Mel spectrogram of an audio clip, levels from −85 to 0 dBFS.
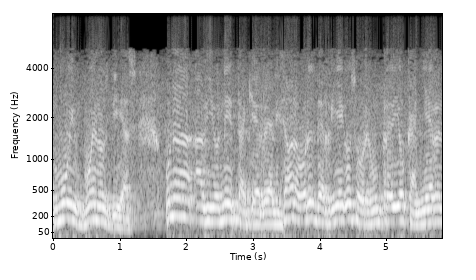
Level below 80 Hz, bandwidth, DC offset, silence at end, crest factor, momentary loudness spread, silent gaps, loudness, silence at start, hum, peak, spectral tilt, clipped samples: -30 dBFS; 8 kHz; 1%; 0 s; 4 dB; 2 LU; none; -5 LUFS; 0 s; none; 0 dBFS; -8 dB/octave; 9%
